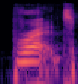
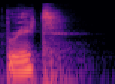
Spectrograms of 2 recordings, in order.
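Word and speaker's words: Bret: We went with Brett McKenzie, which was Leo's choice. – It's pronounced Brit.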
